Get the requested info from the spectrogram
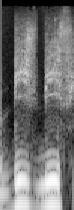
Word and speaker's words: Bif: Beef, alors Beef, il faut, pour les auditeurs, ça se prononce comme ça, mais ça s'écrit B-I-F pour le premier Beef et B-I-2-F pour le deuxième.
